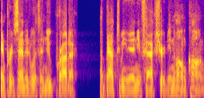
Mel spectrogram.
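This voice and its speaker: Against a quiet background, a man talks at a fairly quick pace in a plain, everyday voice with a fairly low pitch. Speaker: copywriting coach, podcast host. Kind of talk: podcast commentary, reading quotes.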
